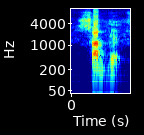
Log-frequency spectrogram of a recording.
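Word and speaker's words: ص: Shod. Ini ketika ada benderanya bagaimana bacanya? Ya, ini. Shod. Shod. Shod. Mari sahabat Anaba kita baca bersama-sama ya. Shod. Jadi ingat ya, ada qalqalahnya ini.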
